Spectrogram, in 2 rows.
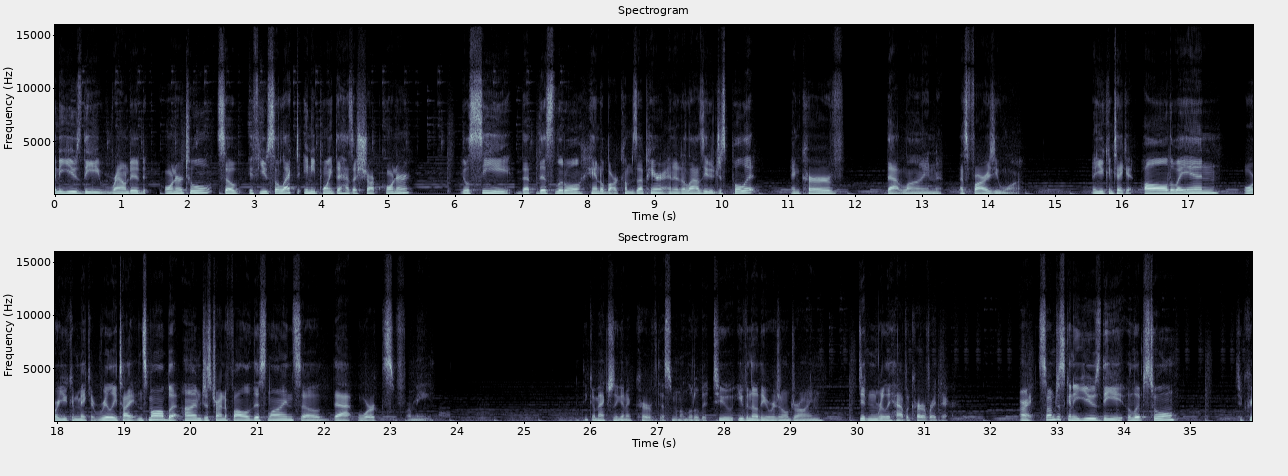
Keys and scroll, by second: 22.4 shift+super+a, 22.8 v, 25.1-25.8 typing, 29.4 shift+super+a, 29.6 v, 33.9-34.7 typing.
